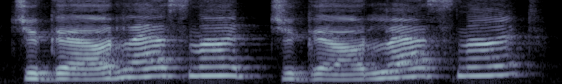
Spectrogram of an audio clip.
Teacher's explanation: So we even drop the did sound. It becomes just ja.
